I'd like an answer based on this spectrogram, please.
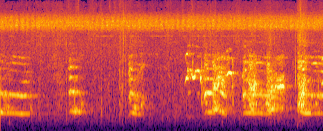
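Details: Blueticks running with Sassy, their bays starting as scattered single notes and building into a dense, overlapping chorus of musical hound voices in the last seconds, with a persistent insect drone behind.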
